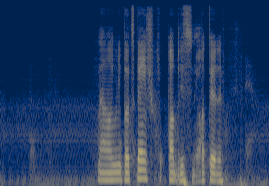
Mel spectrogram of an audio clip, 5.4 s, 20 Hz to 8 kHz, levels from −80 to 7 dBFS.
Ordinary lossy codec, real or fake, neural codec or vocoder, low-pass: Opus, 64 kbps; fake; codec, 16 kHz, 0.5 kbps, FreqCodec, larger model; 7.2 kHz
